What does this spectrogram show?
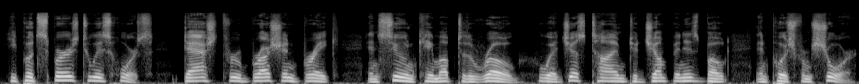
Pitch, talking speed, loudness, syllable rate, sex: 140 Hz, 215 wpm, -17 LUFS, 4.6 syllables/s, male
